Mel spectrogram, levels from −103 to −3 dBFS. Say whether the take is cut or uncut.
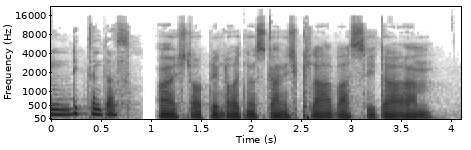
cut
